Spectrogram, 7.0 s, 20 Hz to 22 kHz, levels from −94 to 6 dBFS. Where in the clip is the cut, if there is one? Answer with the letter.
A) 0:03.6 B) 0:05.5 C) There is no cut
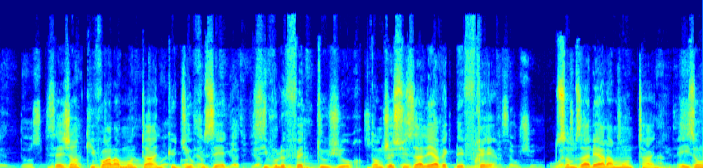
A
